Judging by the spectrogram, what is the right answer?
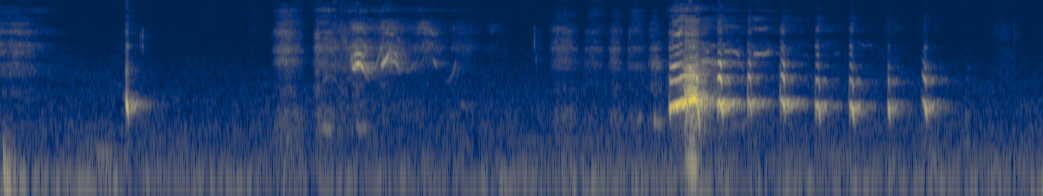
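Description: A person laughing off-mic: a short breathy sound about a second in, a soft laugh near three seconds, then a run of quick ha-ha-ha pulses about five seconds in that fades out over about two seconds.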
